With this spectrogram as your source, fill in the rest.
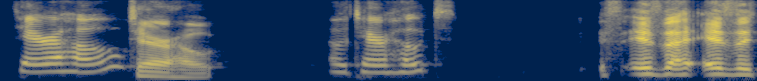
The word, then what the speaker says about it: Terre Haute: Terre Haute. Oh, Terre Haute? is the T silent or no? No, it's just, Terre Haute? yeah, you just don't really pronounce the T like.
